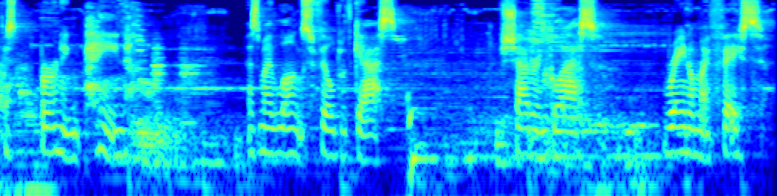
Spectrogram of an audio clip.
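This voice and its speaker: Haunted, low-voiced female scientist. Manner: grave, intense, dramatic. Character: haunted, defiant female scientist with grim visions. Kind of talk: video game cinematic acting.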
